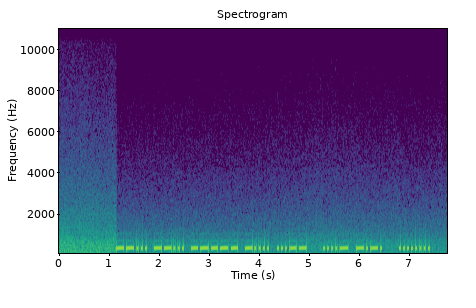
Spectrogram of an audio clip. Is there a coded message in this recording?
Yes: Morse code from 1.1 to 7.5 s, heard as a keyed tone, hand-sent with a bug key, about 29 wpm, 350 Hz, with radio static. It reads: 77063 4C <HH>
